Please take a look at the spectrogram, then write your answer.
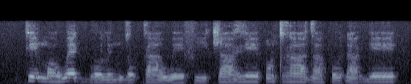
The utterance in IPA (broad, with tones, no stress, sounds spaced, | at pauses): k e˦ m ɔ˧ w ɛ˦ ɡ͡b o˨ l ɨ˨ m d o˨ k aː˨ w eː˨ f iː˨ t͡ʃ aː˦ ɣ eː˧ p ɔ̃˦˨ t ɣ aː˦ d aː˨ p o˧ ɗ aː˨ ɡ͡b eː˦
